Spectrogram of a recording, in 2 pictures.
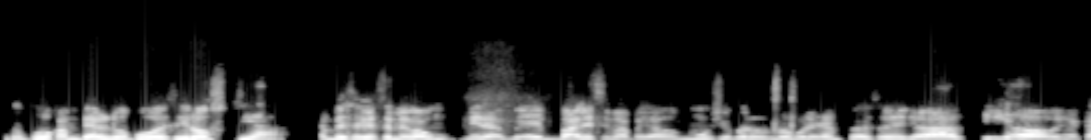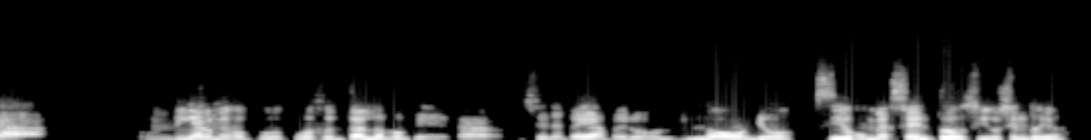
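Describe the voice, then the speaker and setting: A man's voice: fairly low pitch, quick pace, few pauses, no echo, lo-fi sound. A man from Cuba with a Cuban accent, a guest talking casually in an interview and often tossing in tag questions. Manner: animated, lots of tag questions. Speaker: guest, YouTuber.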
